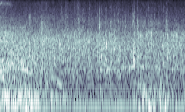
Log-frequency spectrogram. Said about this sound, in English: Let's clap to Jesus for that.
